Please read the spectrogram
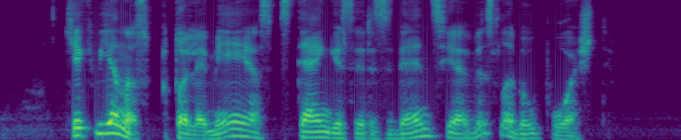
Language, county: Lithuanian, Vilnius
